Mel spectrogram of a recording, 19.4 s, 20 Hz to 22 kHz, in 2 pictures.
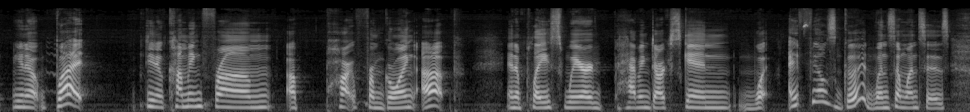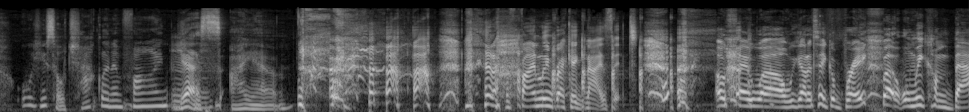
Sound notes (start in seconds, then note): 12.7 laughter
